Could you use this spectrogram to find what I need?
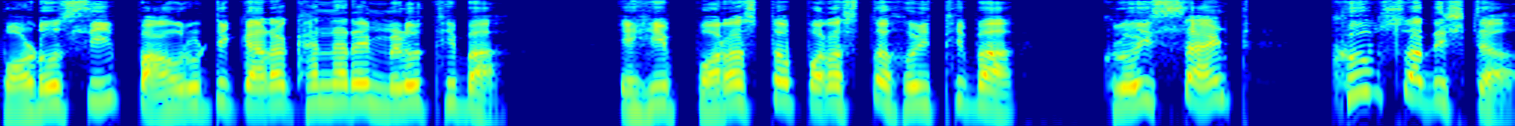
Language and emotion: Odia, happy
